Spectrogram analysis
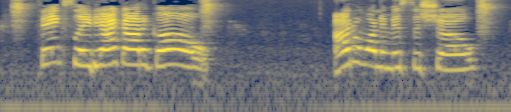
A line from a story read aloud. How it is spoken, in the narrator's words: With haste, ran off shouting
